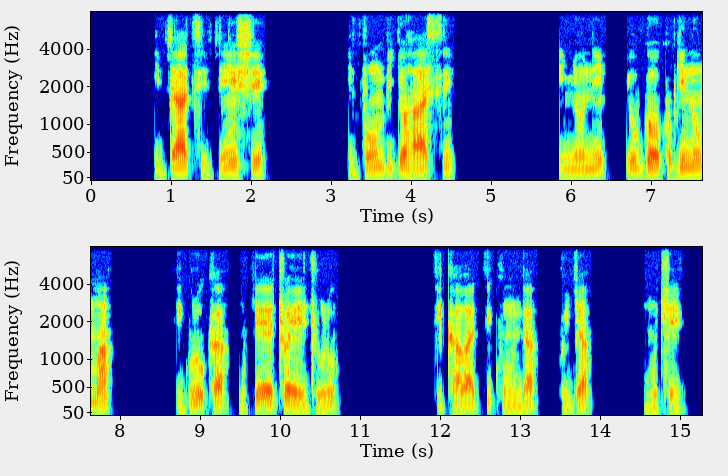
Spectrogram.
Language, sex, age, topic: Rundi, male, 18-24, agriculture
